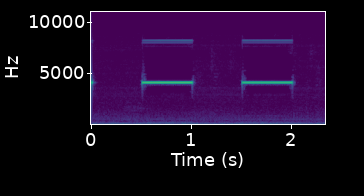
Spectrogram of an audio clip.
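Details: Newly bought Ford Sierra Estate Mk1 4x4 Ghia 2.8 with a starting problem: high, clean half-second beeps, one per second, over a quiet cabin. Warning chime, apparently for the open boot and door.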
